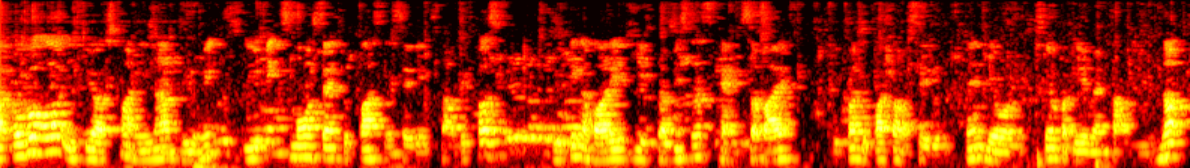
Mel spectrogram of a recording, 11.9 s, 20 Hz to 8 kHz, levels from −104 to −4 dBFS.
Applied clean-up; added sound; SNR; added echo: classical method Wiener filter.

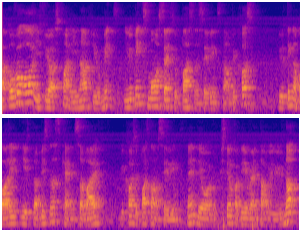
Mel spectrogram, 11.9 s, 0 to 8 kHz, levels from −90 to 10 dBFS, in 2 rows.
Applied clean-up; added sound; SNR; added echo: none; none; none; none.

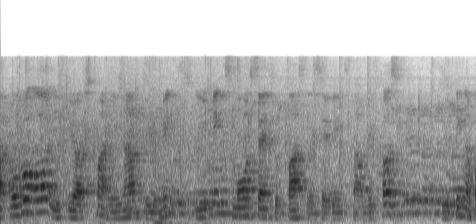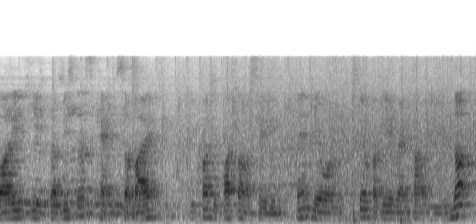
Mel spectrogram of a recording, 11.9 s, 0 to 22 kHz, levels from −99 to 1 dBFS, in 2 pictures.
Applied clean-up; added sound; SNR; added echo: none; Applause; 10 dB; none.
